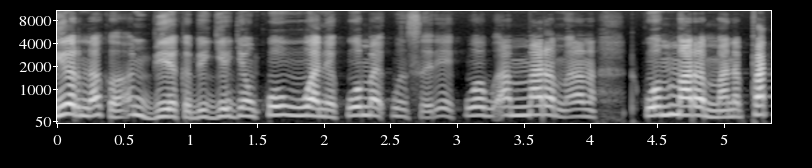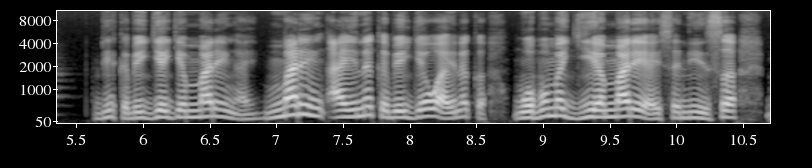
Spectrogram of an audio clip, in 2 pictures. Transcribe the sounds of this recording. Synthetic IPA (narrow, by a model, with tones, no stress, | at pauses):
je˦ɾna˦ka˨ə˦nbe˨kɐ˨be˨ɡʲe˦ɡʲe˦nko˦wa˦ne˨ko˦ma˦u˦nsə˨ɾe˦˨ko˦a˦ma˦ɾa˦ma˨a˦na˨ko˦ma˦ɾa˦mːa˨na˦pa˦t̚ | be˨ka˨be˨ɡʲe˦ɡʲe˦nma˦ɾi˦ŋa˨i˨ma˦ɾi˦ŋa˨ji˨nɐ˦kɐ˨be˨ɡʲe˦wa˨ji˨˦na˦kə˨ | mo˨bu˦ma˦ɡʲi˨ja˦ma˦ɾe˦˨a˨i˨sə˨ni˨sə˦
